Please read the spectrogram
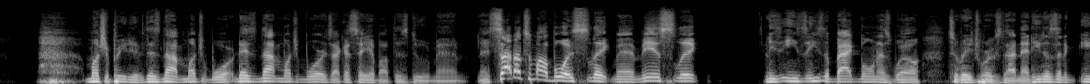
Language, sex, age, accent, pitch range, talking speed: English, male, 20-39, American, 100-120 Hz, 220 wpm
